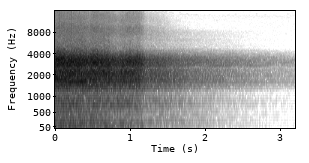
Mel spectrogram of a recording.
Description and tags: BATTERIE 02 PACK is a series of mainly industrial heavily processed beats and metallic noises created from sounds edited within Native Instruments Batterie 3 within Cubase 5. The name of each file in the package is a description of the sound character.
